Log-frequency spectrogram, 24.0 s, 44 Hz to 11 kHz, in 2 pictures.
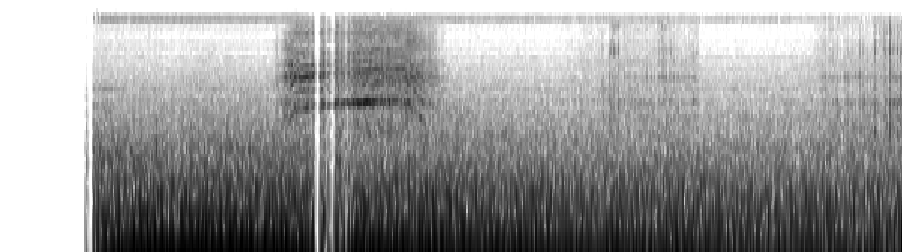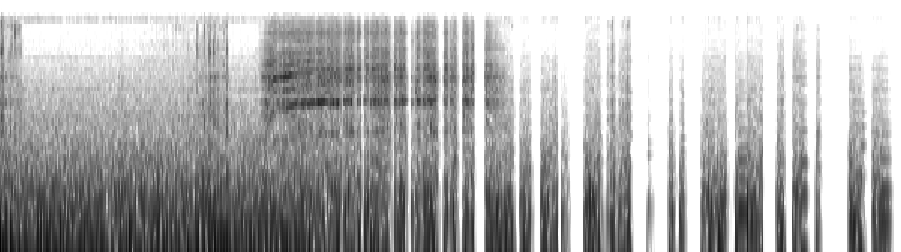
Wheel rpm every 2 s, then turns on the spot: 0, 0, 100, 0, 10, 10, 0, 30, 150, 30, 0, 10.
8-12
